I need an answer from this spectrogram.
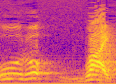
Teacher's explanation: aqueles três sons vocálicos apareceram na mesma sílaba. Eu não posso dividir aquilo. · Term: tritongo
